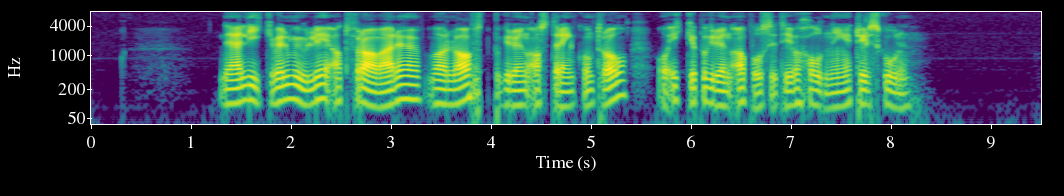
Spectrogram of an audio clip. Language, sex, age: Norwegian, male, 18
